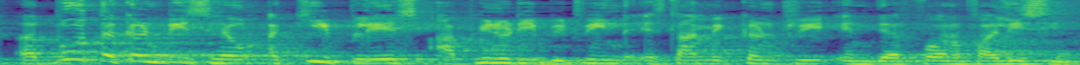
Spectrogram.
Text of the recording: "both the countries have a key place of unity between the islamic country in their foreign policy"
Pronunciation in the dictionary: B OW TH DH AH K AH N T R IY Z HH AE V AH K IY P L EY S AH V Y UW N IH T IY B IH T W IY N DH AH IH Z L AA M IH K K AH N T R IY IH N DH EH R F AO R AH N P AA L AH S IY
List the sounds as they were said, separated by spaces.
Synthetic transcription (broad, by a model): B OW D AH K AH N T R IY Z HH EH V AH K IY P L EY S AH P Y UW N IH T IY B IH T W IY N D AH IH S L AA M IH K K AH N T R IY IH N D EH R F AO R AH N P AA L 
